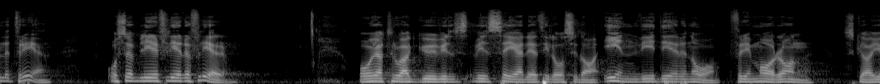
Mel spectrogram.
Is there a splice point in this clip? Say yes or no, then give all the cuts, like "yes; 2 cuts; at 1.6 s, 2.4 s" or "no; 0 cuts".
yes; 1 cut; at 7.2 s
